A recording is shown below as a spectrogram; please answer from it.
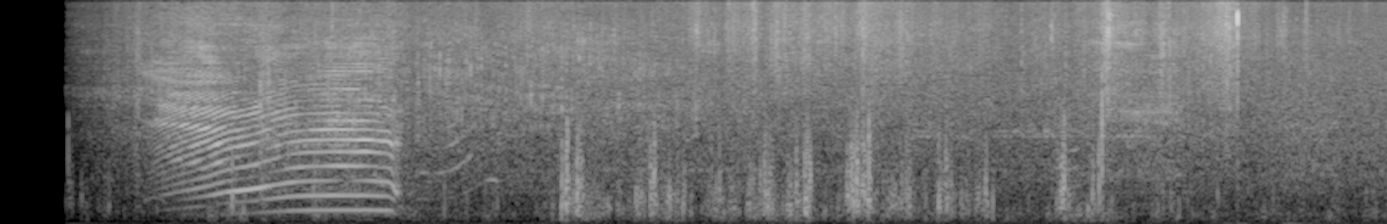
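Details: ['Cattle in a herd surrounding a pickup truck, recorded from the truck bed: one long, loud moo lasting over two seconds, slightly rising then falling, followed by scattered knocks and thumps.']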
